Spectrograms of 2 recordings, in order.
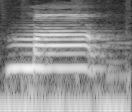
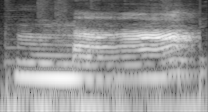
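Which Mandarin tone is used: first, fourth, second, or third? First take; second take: first; third. First: The pitch stays high and level. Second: The pitch dips low, then rises. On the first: It means mother. "in a flat tone, the first tone means mummy" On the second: It means horse. "the third tone"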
